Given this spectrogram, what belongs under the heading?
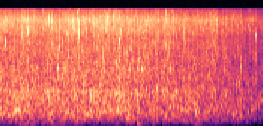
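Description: A flowing stream near Tincup rushes and burbles in a steady, broad wash of water noise, close and continuous, with no voices.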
